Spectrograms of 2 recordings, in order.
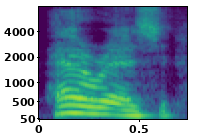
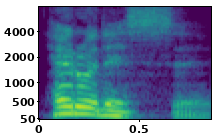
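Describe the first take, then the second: First: Western-style sounds, with a curled-tongue r. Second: Plain Korean sounds, with no curled tongue. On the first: The speaker calls it wrong. "서양 애들이 하는 거 보고 ... 왜 혀를 꼽으래요?" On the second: The speaker calls it right. "그냥 헤로데스"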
